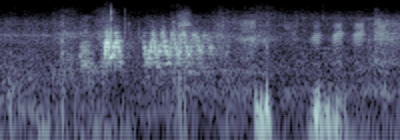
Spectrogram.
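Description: A goat bleating briefly about half a second in, followed by fainter calls, with two dull low thumps later.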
